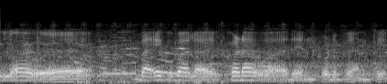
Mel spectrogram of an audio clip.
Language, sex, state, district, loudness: Hindi, female, Odisha, Malkangiri, -15 LUFS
